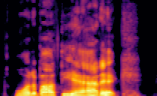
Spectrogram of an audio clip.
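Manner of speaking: put-on small, high, piping little boy voice. Retelling what a friend said after the group finished clearing out, little boy voice. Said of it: "he spoke up in his little boy voice".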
